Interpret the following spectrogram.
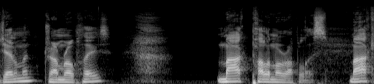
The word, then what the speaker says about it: Polymeropoulos: do ladies and gentlemen drum role plays Mark polymeropoulos Mark how are you I'm doing great I have to say that you pronounced my name correctly so uh good we're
